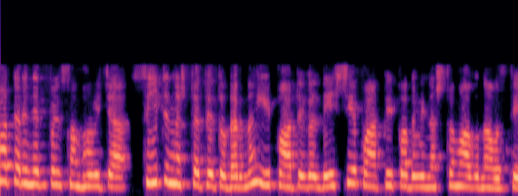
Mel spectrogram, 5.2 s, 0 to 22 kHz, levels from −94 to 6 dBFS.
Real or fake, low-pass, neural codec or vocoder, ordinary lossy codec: fake; 5.4 kHz; codec, 16 kHz, 4 kbps, X-Codec, HuBERT features, trained on general audio; none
